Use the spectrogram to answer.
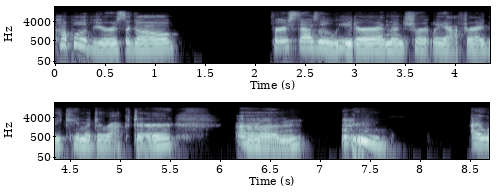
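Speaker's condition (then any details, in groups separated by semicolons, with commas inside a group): No condition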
